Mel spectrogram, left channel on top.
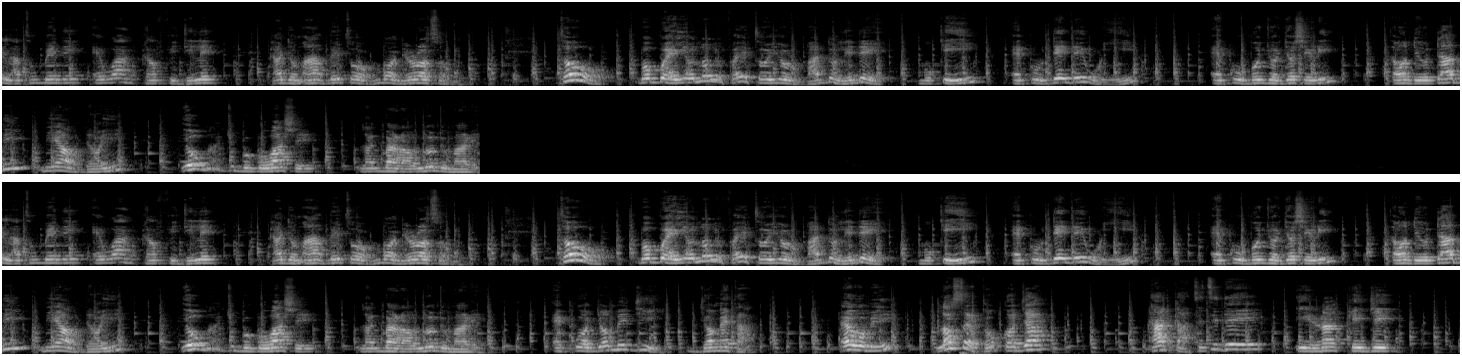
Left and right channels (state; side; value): drops out; left; at 19.4 s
